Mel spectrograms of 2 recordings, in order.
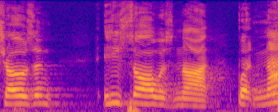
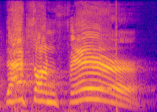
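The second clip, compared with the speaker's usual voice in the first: slow, louder "that's unfair"; indignant objection; 4 semitones higher, 7 dB louder, much slower than usual. Retold or imitated. Preacher voicing the congregation's objection, slow and loud. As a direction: protest like a listener who feels cheated. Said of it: "he says".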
